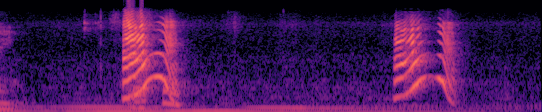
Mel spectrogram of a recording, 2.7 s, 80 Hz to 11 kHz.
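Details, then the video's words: Pet female Bare-eyed Cockatoo, one year old, indoors, saying "hi" to its owners: two short nasal, harmonic-rich syllables, each rising then dropping, about 1.4 seconds apart, over a low steady household hum. "Yuki says Hi"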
